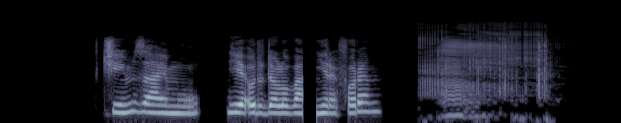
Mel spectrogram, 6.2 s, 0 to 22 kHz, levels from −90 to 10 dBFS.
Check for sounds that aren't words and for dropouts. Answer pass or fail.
fail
